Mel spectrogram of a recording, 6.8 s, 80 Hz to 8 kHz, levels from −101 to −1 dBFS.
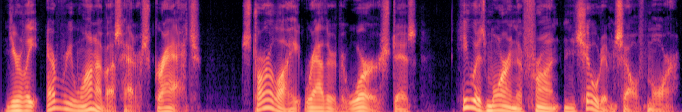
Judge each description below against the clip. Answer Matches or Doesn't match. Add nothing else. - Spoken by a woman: Doesn't match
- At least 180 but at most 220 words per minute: Matches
